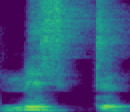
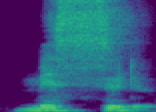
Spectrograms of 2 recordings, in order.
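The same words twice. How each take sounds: First: The word ends with a t sound. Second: The word ends with a d sound. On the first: The speaker calls it right. "pronounced as ta" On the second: The speaker calls it wrong. "not da"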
